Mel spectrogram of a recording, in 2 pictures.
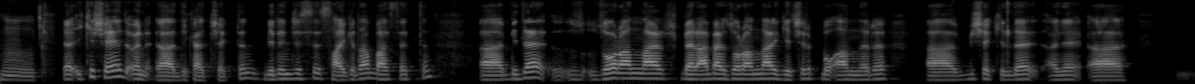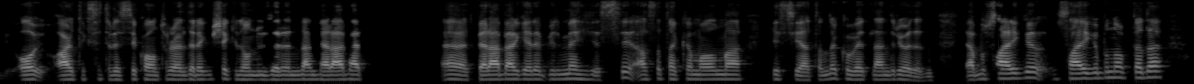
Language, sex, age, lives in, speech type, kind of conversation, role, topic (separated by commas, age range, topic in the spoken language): Turkish, male, 30-34, Germany, conversation, podcast, host, Sence takım içinde güveni nasıl inşa ediyorsun?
